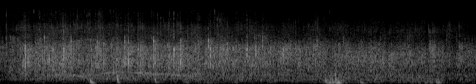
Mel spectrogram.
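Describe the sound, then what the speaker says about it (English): Audience applause fills the room at the opening of a business school pitch competition event, a sustained roll of many hands clapping at moderate distance, with faint voices and a few whoops mixed in. "Give yourselves a big round of applause"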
